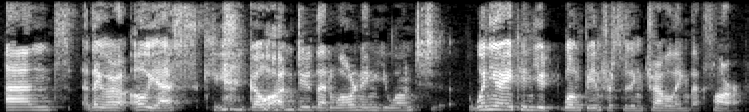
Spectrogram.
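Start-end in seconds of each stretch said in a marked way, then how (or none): none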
